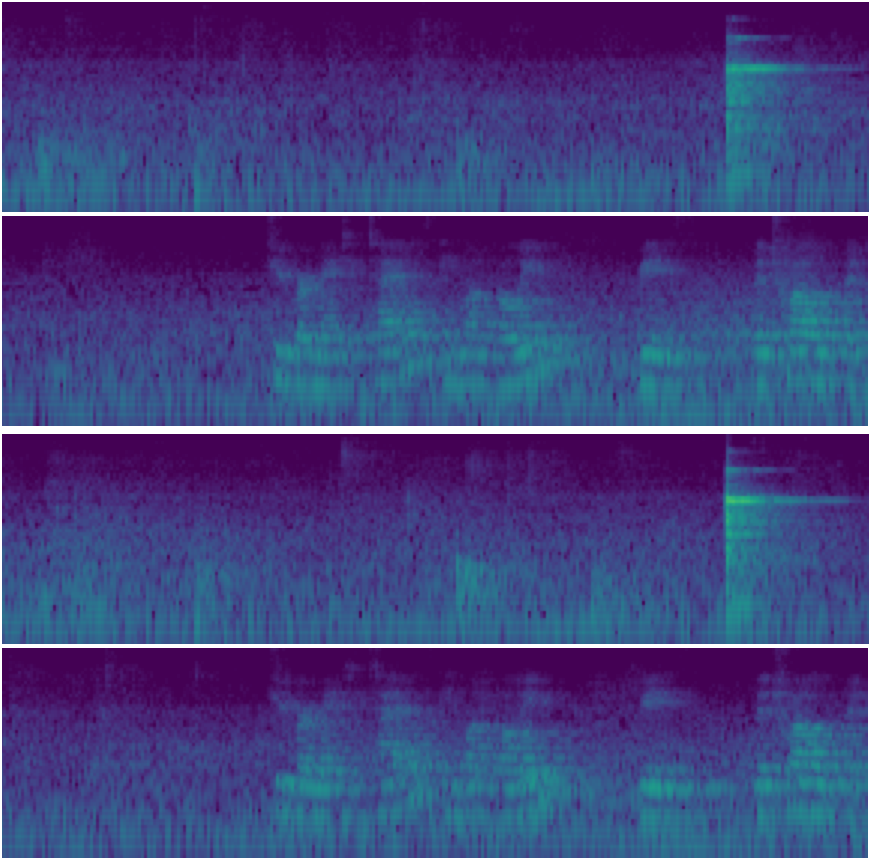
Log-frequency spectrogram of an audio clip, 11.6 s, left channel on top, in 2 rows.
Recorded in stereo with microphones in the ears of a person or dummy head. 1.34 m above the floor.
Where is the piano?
60° right (ahead or behind), 0.7 m.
